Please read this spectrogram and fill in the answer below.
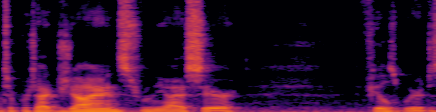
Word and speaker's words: Aesir: They say Aesir, but in the book it says it's pronounced with like I. The AE is reversed to make it always sound like an I.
